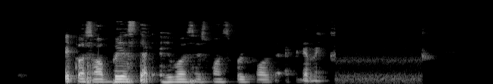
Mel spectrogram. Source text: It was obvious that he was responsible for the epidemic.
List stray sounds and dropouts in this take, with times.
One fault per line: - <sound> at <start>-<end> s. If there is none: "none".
none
